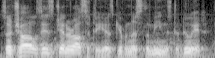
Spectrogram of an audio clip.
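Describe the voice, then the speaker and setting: An actor playing a sombre, deferential butler in a radio drama, speaking formally and with servile restraint. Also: male voice, fairly low pitch, expressive, brisk, mellow, close to an everyday voice. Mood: subdued, uneasy. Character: sombre, deferential male butler of an old manor.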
